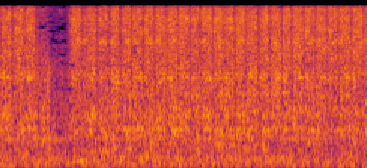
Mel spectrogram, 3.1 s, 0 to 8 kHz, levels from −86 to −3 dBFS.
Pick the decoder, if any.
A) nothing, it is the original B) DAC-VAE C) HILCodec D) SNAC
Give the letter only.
A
